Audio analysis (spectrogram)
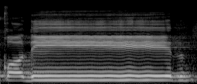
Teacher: قدير کی راہ کو ہم نے باریک رکھنا ہے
